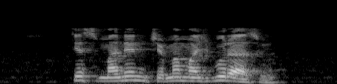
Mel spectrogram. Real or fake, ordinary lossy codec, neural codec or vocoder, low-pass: real; Opus, 64 kbps; none; 5.4 kHz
